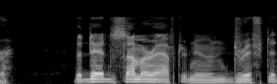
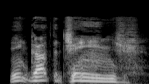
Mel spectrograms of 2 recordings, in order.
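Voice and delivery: whiskey voice; 8 semitones higher than usual. A narrator's reading. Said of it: "the whiskey voice said".

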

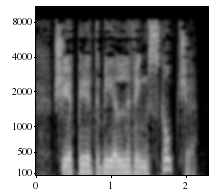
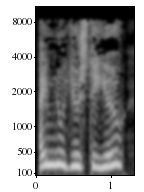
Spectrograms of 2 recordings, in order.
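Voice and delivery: high, pleading whine; whining; 13 semitones higher, 3 dB louder than usual. A narrator's reading. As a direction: whine like a frightened girl. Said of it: "Carandin whined".

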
